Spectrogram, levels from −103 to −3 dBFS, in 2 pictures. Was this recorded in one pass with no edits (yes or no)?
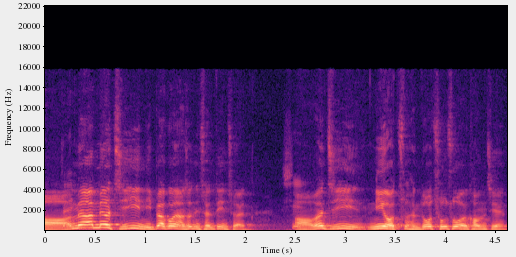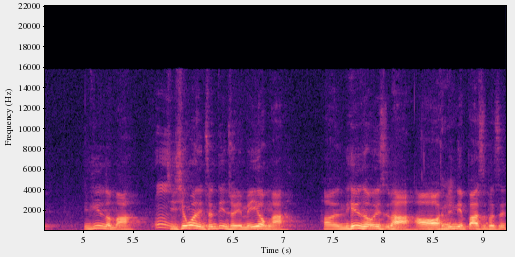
yes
